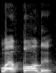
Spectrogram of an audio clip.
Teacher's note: kubra itu pantulannya kuat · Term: qqolah kubra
